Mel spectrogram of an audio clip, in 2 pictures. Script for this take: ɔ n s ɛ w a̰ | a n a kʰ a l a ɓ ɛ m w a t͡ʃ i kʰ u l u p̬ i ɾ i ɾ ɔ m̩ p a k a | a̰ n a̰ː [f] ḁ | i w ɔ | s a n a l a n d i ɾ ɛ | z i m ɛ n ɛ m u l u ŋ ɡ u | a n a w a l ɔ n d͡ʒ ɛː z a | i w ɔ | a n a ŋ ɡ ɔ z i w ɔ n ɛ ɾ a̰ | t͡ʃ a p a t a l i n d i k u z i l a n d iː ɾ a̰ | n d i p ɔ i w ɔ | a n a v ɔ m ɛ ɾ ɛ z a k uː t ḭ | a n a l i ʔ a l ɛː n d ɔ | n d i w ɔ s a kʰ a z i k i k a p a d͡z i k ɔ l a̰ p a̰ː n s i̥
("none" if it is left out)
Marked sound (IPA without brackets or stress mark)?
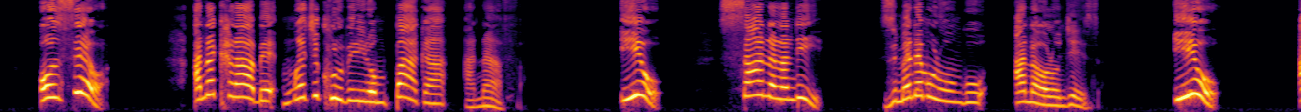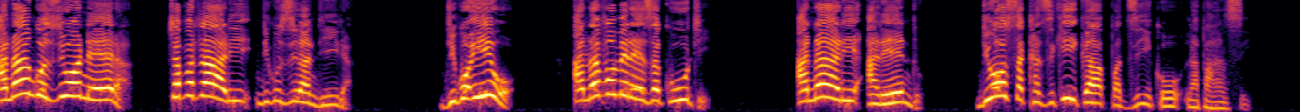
f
